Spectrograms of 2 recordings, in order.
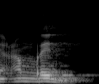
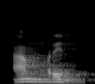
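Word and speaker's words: عمرو: hasan, an Abdullah ibni Amrin ibni As anna Nabiy sallallahu alaihi wasallam qala. Jadi Abdullah bin Amr, kalau ada waw itu bacanya memfathahkan ain, Amrin. Kalau tidak ada waw setelah huruf ra dibaca Umar.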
